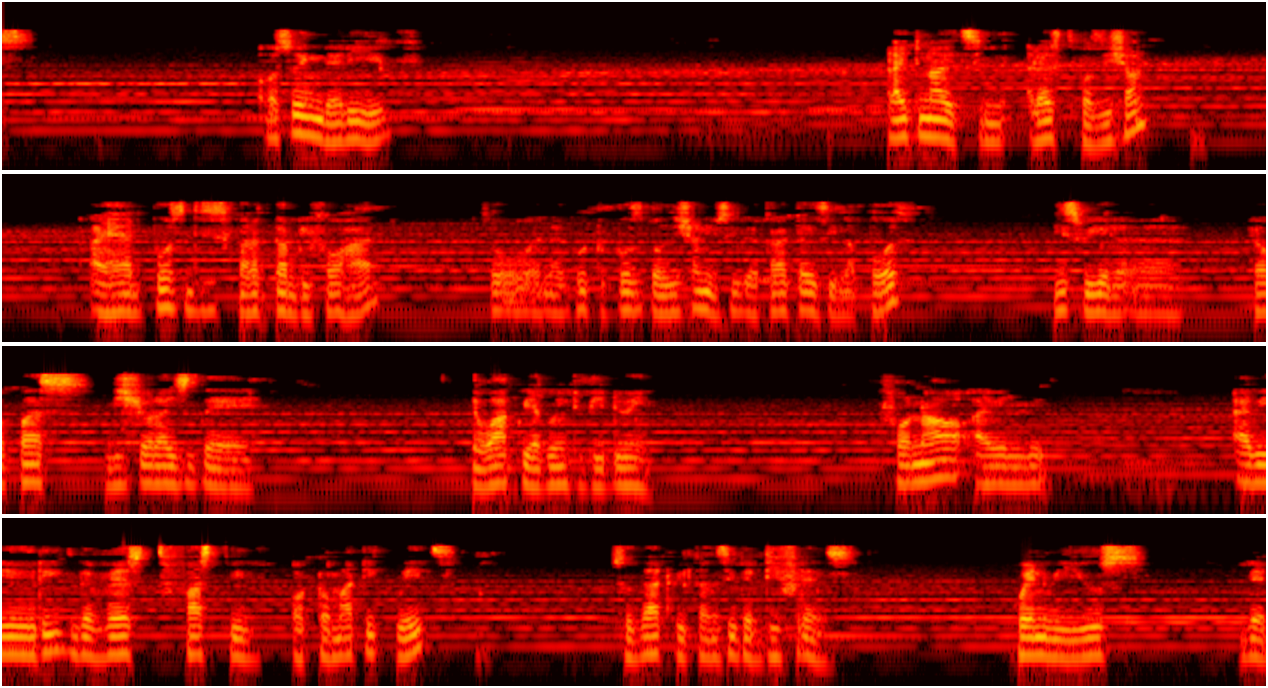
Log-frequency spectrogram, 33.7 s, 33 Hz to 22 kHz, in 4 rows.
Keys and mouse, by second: 0.6 middle click, 2.2 click, 9.0-9.3 shift+middle drag, 11.5 click, 13.0-14.3 middle drag, 16.1 click, 17.3 middle drag, 17.8 shift+middle click, 18.5 middle click, 19.3 shift+middle click, 20.6-21.6 middle drag, 24.2 click, 25.5 shift+middle click, 31.2 middle drag.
